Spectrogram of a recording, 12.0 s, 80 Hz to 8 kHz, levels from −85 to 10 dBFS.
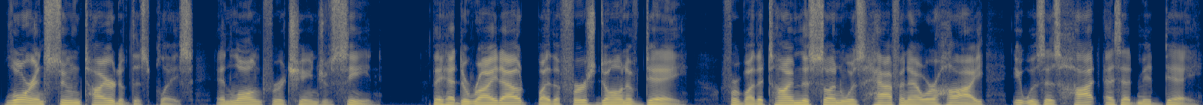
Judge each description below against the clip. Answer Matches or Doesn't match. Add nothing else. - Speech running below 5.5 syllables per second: Matches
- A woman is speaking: Doesn't match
